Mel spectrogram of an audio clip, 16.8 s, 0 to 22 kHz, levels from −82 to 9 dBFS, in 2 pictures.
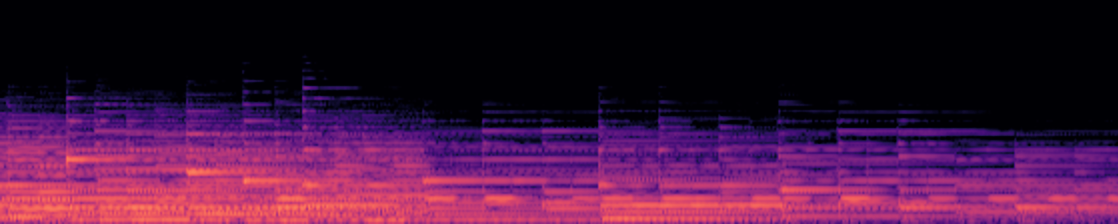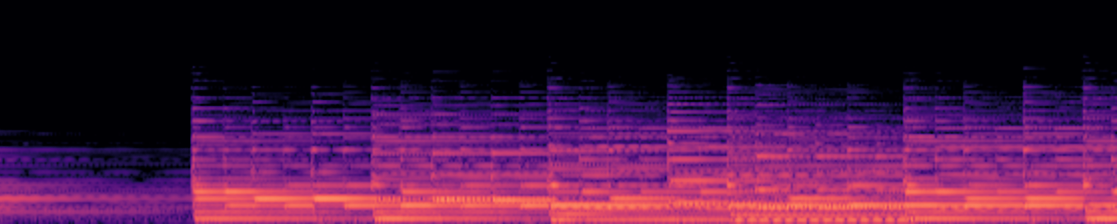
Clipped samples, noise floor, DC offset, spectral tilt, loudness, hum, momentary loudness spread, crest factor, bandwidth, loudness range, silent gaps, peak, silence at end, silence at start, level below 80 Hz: under 0.1%; -44 dBFS; under 0.1%; -11.5 dB/octave; -20 LUFS; none; 12 LU; 14 dB; 4.7 kHz; 10 LU; none; -4 dBFS; 0 s; 0 s; -40 dBFS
